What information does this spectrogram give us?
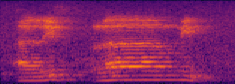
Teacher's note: Mimnya dibaca. Panjang tiga alif atau enam harakat dinamakan mad lazim harfi mukhafaf. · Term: mad lazim harfi muqaffaf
